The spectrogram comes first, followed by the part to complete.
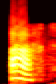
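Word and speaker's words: aphte: Aft فهنا PH. فهنا PH كنطقوها بF.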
